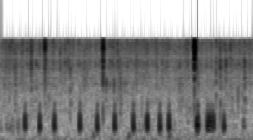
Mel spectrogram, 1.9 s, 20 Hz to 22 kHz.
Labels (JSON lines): {"label": "biophony, stridulation", "recorder": "SoundTrap 600 or HydroMoth"}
